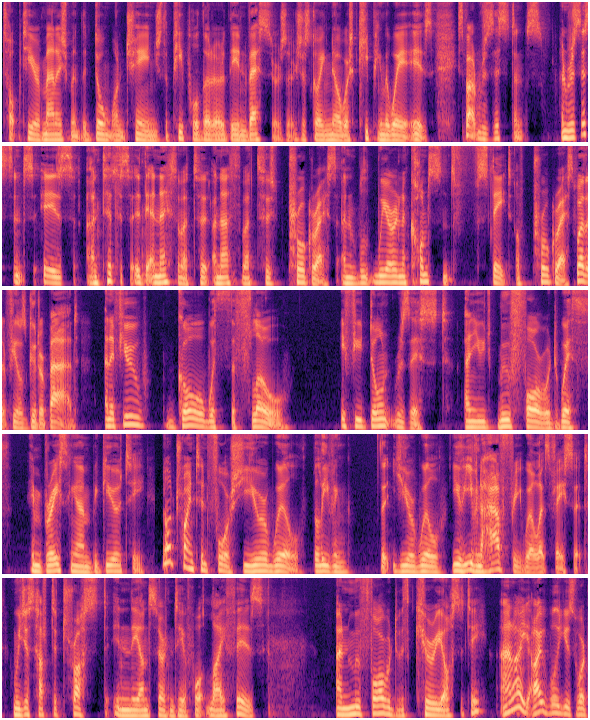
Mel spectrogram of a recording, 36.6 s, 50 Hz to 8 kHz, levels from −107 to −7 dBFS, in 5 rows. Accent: British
